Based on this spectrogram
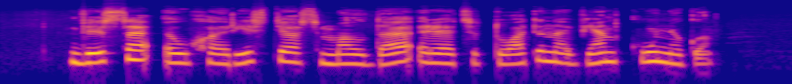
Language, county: Lithuanian, Panevėžys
